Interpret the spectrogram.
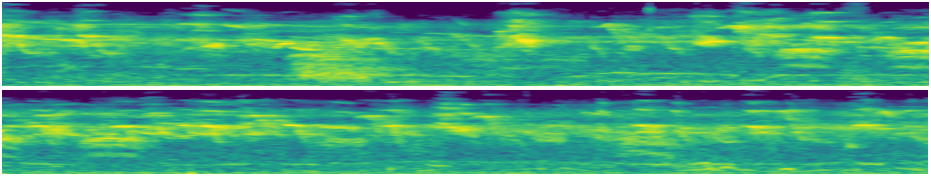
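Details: Dawn birdsong from Jilani Park, Lahore: continuous bright chirping and twittering from numerous birds overlapping, with a soft low hum in the background.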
